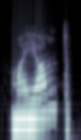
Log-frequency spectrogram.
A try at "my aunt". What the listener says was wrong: Excellent, very good.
